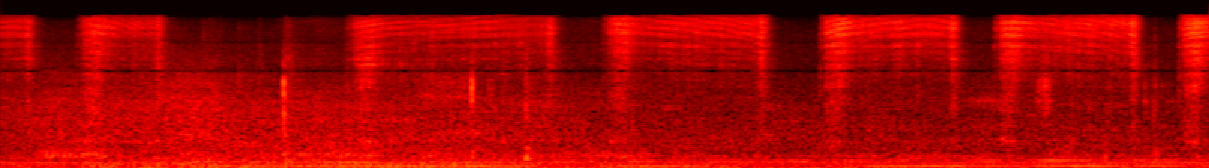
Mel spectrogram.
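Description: Aerosol spray can of Rust-Oleum metallic oil rubbed bronze paint and primer hissing in a series of short bursts, each under a second, with brief pauses between them.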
